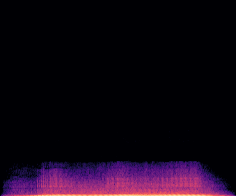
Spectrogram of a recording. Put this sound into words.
Hell's Barn door
A big barn's door opening
big, hell, muffle, old, raspy, scrape, screetch, wood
